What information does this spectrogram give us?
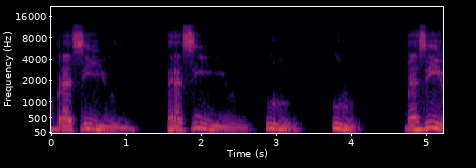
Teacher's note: se nos difiere el sonido final se nos dice que puede ser con el sonido como de una u o sea como como una W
